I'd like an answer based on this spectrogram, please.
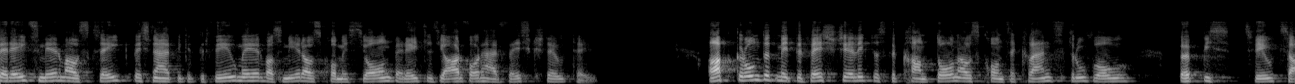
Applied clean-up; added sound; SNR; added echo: neural mask model Resemble Enhance denoiser.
